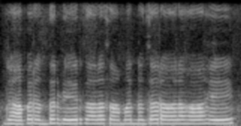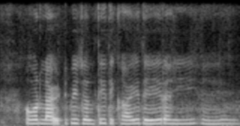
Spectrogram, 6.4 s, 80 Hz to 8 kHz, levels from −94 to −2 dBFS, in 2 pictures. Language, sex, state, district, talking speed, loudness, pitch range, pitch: Hindi, female, Rajasthan, Jaipur, 170 wpm, -18 LUFS, 240-250 Hz, 245 Hz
